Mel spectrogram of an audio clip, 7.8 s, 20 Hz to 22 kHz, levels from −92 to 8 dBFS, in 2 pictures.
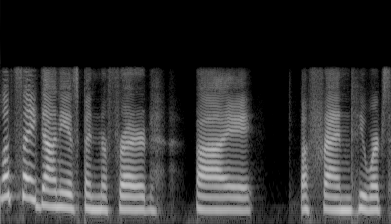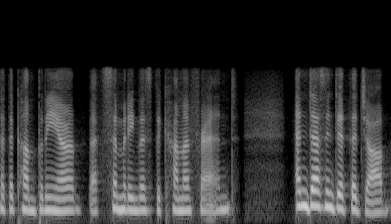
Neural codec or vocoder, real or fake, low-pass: codec, 16 kHz, 0.5 kbps, FunCodec, trained on Chinese and English, 25 frames a second; fake; 7.2 kHz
